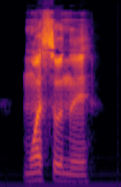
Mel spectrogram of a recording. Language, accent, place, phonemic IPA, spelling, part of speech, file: French, France, Lyon, /mwa.sɔ.ne/, moissonner, verb, LL-Q150 (fra)-moissonner.wav
- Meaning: to harvest (to reap)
